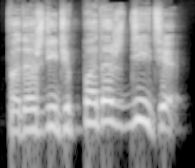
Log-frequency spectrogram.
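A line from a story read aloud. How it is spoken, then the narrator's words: Hoarse, stalling for time. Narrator (Russian): прохрипел, пытаясь выиграть время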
